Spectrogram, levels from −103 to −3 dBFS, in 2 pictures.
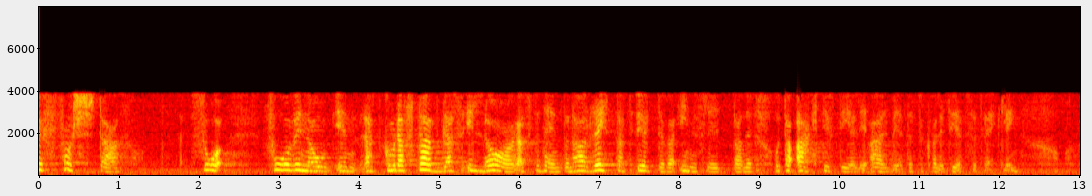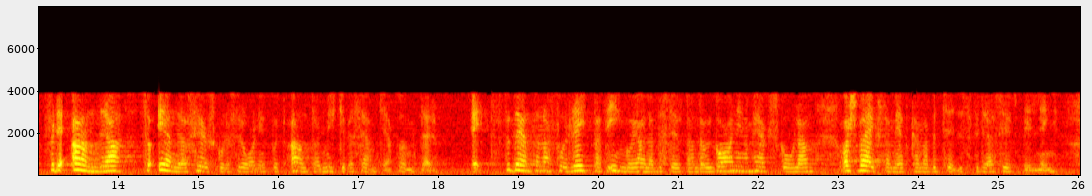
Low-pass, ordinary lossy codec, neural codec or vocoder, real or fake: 7.2 kHz; AAC, 16 kbps; vocoder, 24 kHz, 100 mel bands, Vocos; fake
